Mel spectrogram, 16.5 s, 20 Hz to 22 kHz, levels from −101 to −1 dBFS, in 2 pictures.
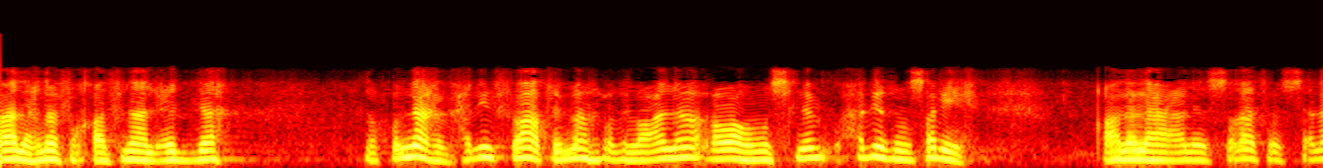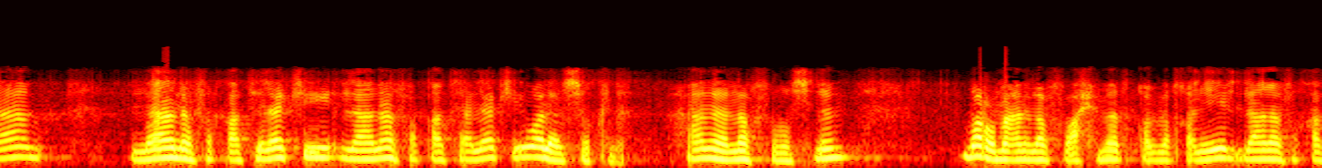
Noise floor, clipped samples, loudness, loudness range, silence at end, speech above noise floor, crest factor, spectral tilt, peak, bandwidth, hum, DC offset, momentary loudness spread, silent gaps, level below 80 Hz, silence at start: -53 dBFS; under 0.1%; -19 LUFS; 3 LU; 0 s; 35 dB; 18 dB; -11 dB/octave; 0 dBFS; 4.9 kHz; none; under 0.1%; 10 LU; none; -54 dBFS; 0 s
